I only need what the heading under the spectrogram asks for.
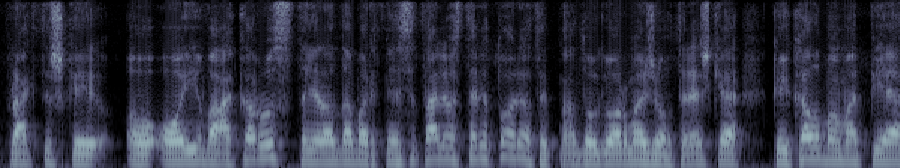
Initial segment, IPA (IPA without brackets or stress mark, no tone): p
